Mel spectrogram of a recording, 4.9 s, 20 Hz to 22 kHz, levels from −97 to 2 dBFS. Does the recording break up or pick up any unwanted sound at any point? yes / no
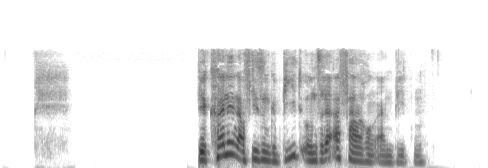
no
